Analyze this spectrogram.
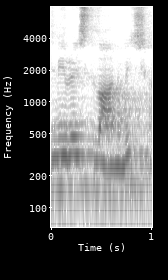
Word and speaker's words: Miloje Stevanovic: My name is Miloje Stevanovic. I try to pronounce it actually as I would be in Europe.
